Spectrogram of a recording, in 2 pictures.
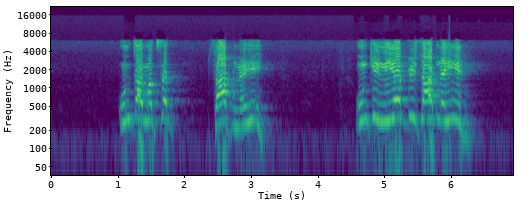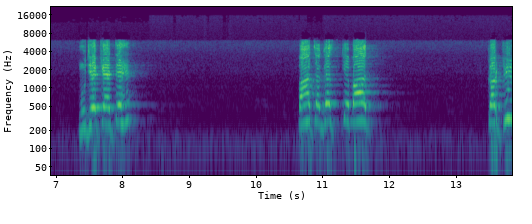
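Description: A middle-aged man speaks forcefully into a microphone, in short bursts with pauses, amplified over loudspeakers.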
